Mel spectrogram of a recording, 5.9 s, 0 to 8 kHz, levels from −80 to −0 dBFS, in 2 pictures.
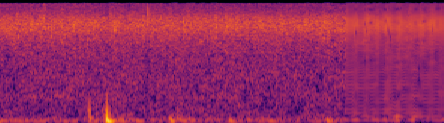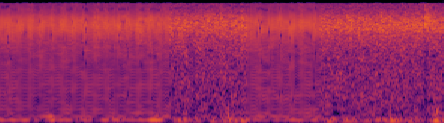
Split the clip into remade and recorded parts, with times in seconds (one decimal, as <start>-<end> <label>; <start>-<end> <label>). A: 0.0-2.3 recorded; 2.3-4.1 remade; 4.1-4.6 recorded; 4.6-5.1 remade; 5.1-5.9 recorded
